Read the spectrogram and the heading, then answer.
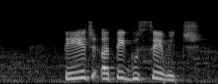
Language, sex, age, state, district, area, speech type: Punjabi, female, 30-45, Punjab, Pathankot, urban, read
